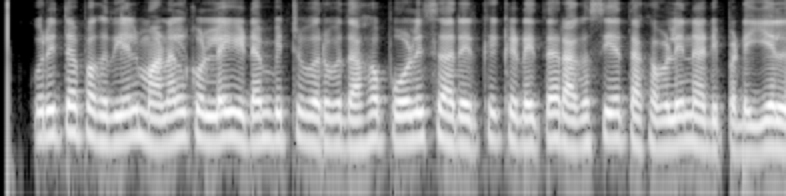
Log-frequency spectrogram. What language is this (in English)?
Tamil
